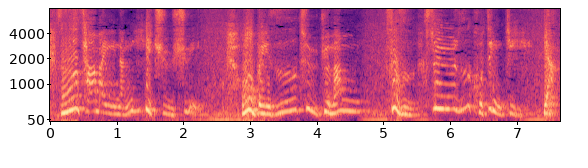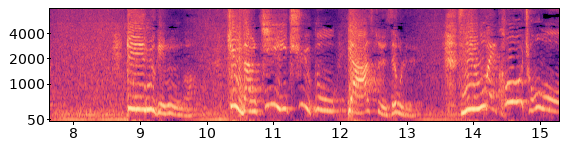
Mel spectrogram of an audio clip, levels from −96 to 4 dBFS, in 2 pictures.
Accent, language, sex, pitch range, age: native, Chinese, female, 200-340 Hz, 40-59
